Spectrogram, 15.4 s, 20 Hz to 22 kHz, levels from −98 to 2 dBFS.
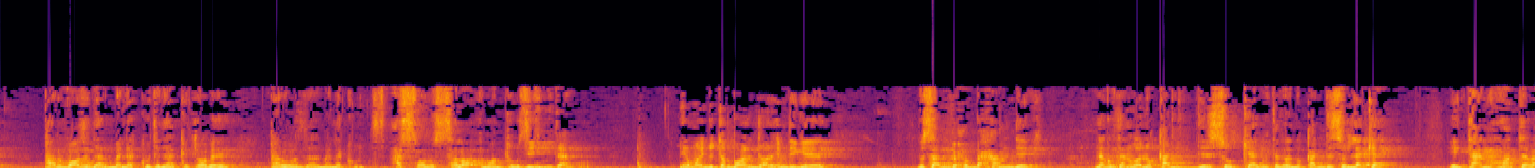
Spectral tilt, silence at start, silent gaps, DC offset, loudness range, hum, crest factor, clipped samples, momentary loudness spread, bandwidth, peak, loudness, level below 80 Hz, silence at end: -5 dB/octave; 0 s; none; under 0.1%; 2 LU; none; 14 dB; under 0.1%; 16 LU; 11 kHz; 0 dBFS; -14 LUFS; -34 dBFS; 0 s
